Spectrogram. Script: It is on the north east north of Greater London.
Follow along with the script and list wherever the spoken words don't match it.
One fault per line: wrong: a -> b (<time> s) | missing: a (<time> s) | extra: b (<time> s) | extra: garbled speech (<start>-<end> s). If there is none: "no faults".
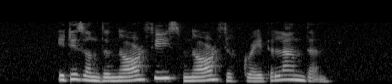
no faults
